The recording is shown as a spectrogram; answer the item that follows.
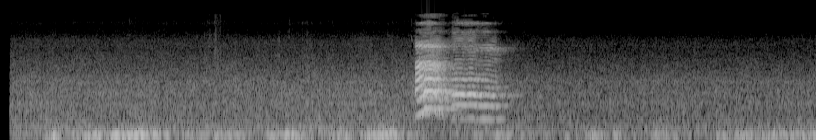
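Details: Labrador Retriever named Laiza, shown angry after being bothered by a small toy, gives one short, sharp, strongly harmonic cry lasting under half a second midway through, against a low indoor rumble and otherwise quiet room.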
